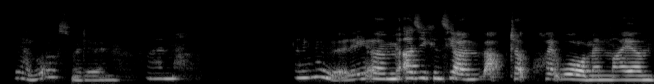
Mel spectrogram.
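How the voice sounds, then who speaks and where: In a British accent, a woman speaks at a fairly high pitch and a moderate pace with ordinary pitch variation. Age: 20s. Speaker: freelance illustrator. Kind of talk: casual vlog talk to camera. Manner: rambling, hesitant.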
